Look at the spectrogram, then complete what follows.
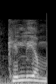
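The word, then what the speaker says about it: Cillian: Ah, irlandés, y por eso se pronuncia Ki, no Si. Se escribe con C, pero suena Ki. Killian Murphy.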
